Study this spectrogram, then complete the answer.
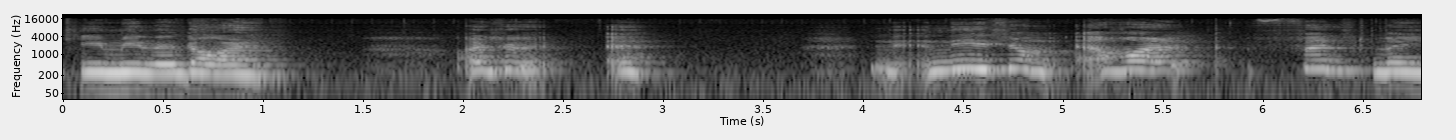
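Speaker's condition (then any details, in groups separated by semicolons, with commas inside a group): Dyskinetic cerebral palsy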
